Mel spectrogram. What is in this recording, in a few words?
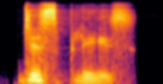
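"displease", Indian English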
